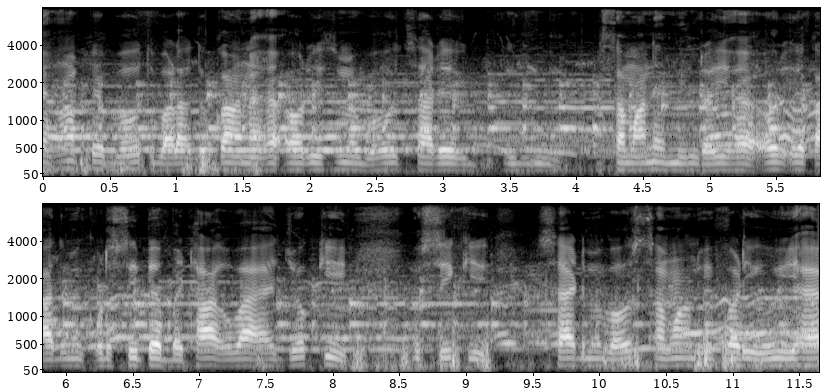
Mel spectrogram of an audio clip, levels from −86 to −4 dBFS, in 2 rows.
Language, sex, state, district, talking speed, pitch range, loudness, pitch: Hindi, male, Bihar, Supaul, 170 wpm, 120-125 Hz, -19 LUFS, 120 Hz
